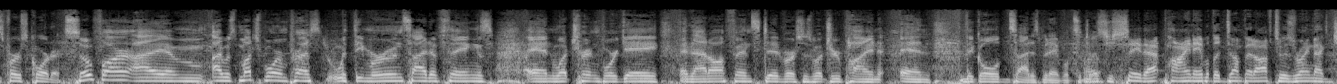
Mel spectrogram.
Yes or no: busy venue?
yes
